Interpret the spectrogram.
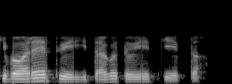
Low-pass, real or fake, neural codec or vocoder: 3.6 kHz; real; none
